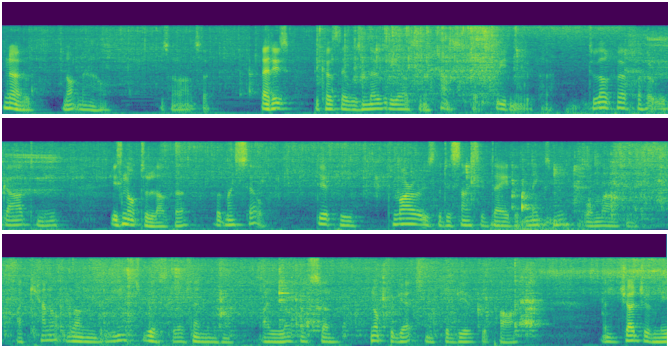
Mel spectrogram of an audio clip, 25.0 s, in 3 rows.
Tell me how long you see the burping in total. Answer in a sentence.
The burping can be heard for 4 seconds in total.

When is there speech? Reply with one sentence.
The speech can be heard from 0.0 to 9.1 s and from 9.7 to 24.9 s.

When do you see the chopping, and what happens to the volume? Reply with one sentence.
You can't hear the chopping here.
